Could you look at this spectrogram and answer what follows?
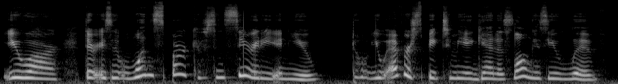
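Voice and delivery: loud and high, hurt fury; a furious girl cutting off her false friend; furious denunciation. Acted. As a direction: let the betrayal blaze out.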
